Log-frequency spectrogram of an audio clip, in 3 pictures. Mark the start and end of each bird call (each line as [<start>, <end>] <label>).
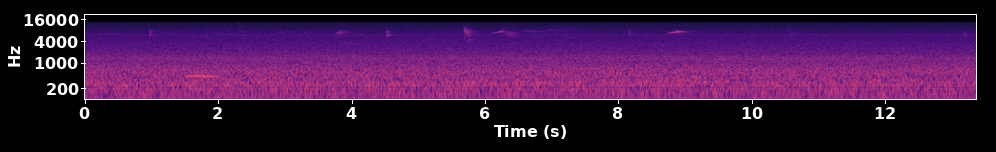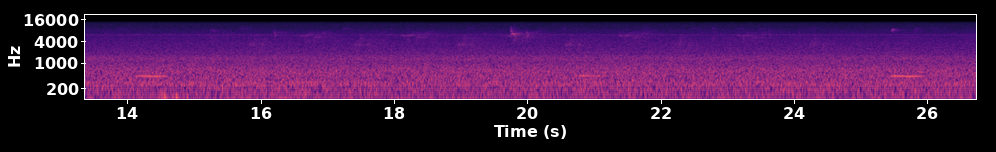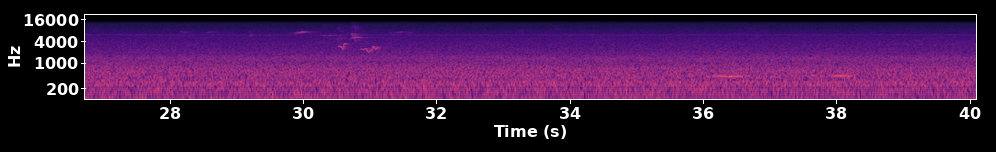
[3.61, 5.81] Rufous-capped Warbler (Basileuterus rufifrons)
[6.01, 9.21] Buff-throated Saltator (Saltator maximus)
[19.71, 20.01] Rufous-capped Warbler (Basileuterus rufifrons)
[29.81, 31.31] Buff-throated Saltator (Saltator maximus)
